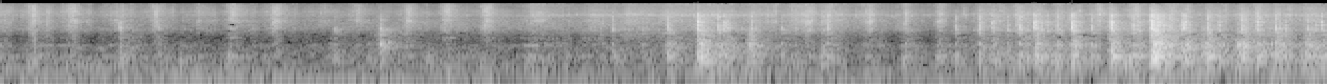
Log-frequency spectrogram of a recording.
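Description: Half an onion on a fork rubbed in repeated strokes across a warm, oiled iron tawa: an uneven scraping with many small ticks. This greases the griddle so the dosa will not stick.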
